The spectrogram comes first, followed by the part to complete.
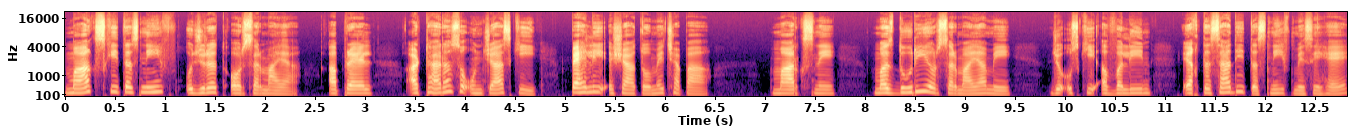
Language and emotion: Urdu, neutral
